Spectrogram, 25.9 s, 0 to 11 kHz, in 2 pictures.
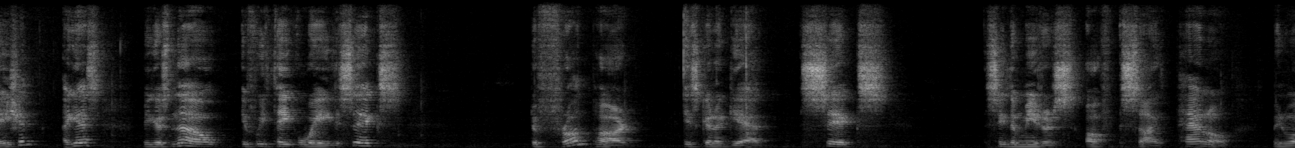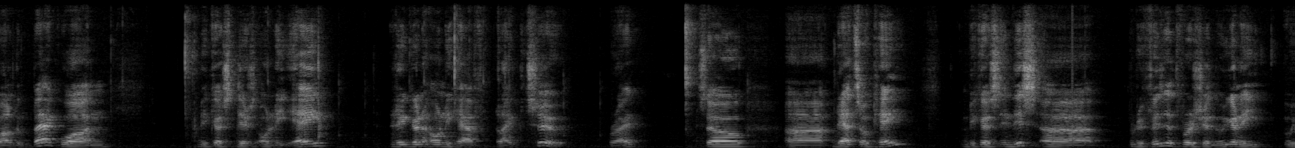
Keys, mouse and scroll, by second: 1.1-2.4 middle drag, 2.4-3.9 scroll up 1, 3.9-5.3 middle drag, 5.3 click, 5.7-7.0 middle drag, 7.0 ctrl+click, 12.2-14.0 middle drag, 14.0 click, 15.4 ctrl+click, 16.3 middle click, 17.0 click, 17.6 shift+click, 18.5 middle click, 19.2-19.6 scroll down 1, 19.6-20.1 scroll up 1, 20.1 scroll down 1, 20.4-23.5 middle drag.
